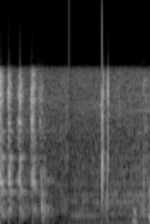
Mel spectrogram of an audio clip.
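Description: Rotary selector switch on a vintage capacitor tester clicking through several detent positions in quick succession, then one sharp click about a second and a half in.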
